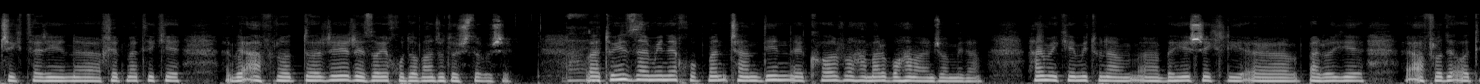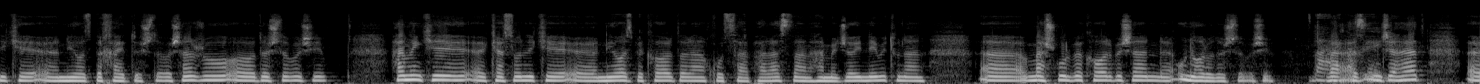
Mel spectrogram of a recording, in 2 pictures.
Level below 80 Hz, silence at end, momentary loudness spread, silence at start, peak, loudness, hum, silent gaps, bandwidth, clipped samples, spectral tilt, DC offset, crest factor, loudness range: -50 dBFS; 0 s; 9 LU; 0 s; -8 dBFS; -22 LUFS; none; none; 11.5 kHz; under 0.1%; -6.5 dB/octave; under 0.1%; 12 dB; 2 LU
